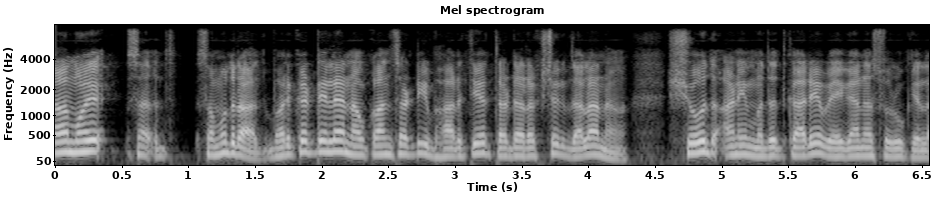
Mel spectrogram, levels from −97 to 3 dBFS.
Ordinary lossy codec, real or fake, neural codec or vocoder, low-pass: none; fake; codec, 16 kHz, 4 kbps, FunCodec, trained on LibriTTS, 50 frames a second; 7.2 kHz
